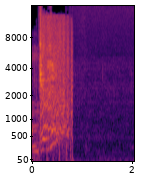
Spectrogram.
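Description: A short, loud burst of harsh noise, under a second long, that cuts off suddenly, then quiet room tone. It is an edited comic sound effect.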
